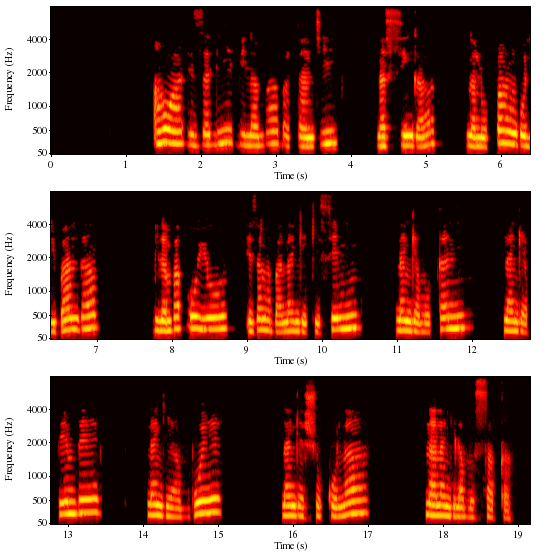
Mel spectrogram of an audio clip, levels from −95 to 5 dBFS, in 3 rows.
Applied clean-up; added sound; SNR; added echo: none; none; none; none.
